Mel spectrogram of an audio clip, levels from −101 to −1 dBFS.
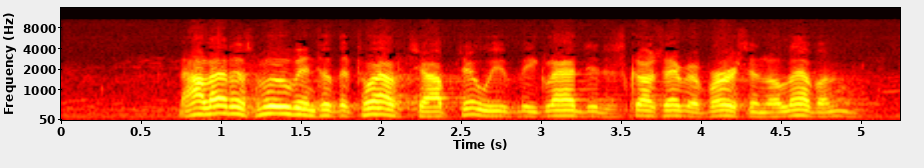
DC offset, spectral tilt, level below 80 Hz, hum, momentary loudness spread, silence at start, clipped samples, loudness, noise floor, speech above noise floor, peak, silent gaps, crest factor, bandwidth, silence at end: under 0.1%; -7 dB/octave; -66 dBFS; none; 9 LU; 0.75 s; under 0.1%; -22 LUFS; -52 dBFS; 30 dB; -8 dBFS; none; 16 dB; 10 kHz; 0.25 s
